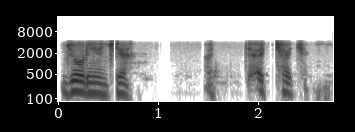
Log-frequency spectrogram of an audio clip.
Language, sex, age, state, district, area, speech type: Dogri, male, 18-30, Jammu and Kashmir, Jammu, rural, conversation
